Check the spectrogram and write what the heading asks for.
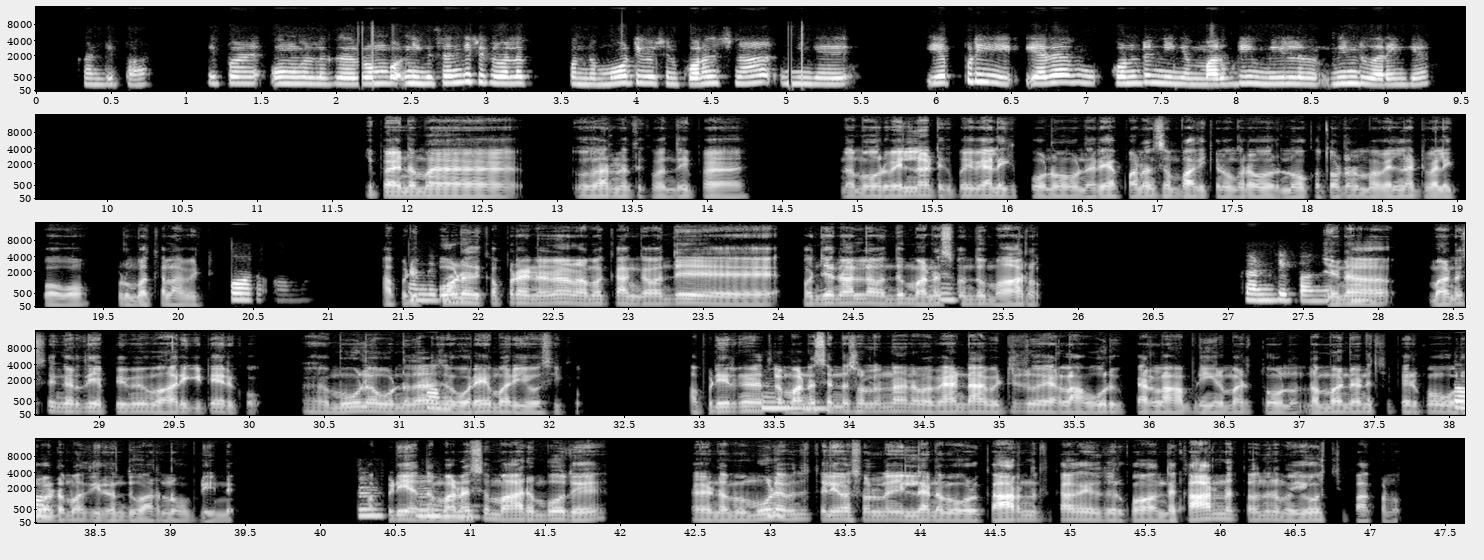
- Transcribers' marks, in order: static; distorted speech; mechanical hum; in English: "மோட்டிவேஷன்"; drawn out: "நம்ம"; other noise; unintelligible speech; drawn out: "வந்து"; other background noise; tapping
- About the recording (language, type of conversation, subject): Tamil, podcast, உற்சாகம் குறைந்திருக்கும் போது நீங்கள் உங்கள் படைப்பை எப்படித் தொடங்குவீர்கள்?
